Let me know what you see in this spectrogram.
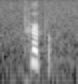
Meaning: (noun) A colour between red and blue; violet, though often closer to magenta
- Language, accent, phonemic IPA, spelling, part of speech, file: English, US, /ˈpɝ.pl̩/, purple, noun / adjective / verb, En-us-purple.ogg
